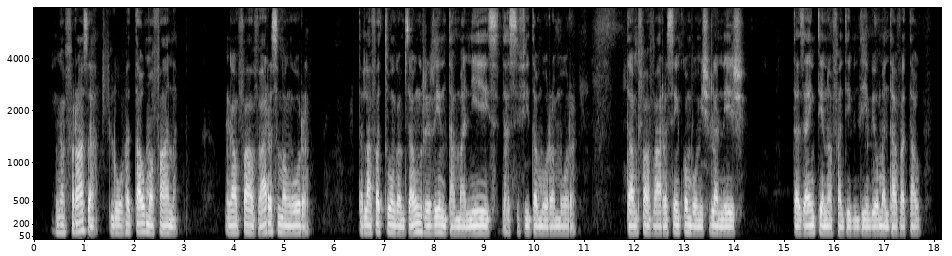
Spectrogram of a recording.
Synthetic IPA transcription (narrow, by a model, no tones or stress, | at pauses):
aŋɡamfransəiluɦat̪awmafanə | aŋɡamifaːvaɾəsimaŋoɾə | d̪̥alafət̪uŋɡamizawɲireɾinid̪amanizi̥d̪asivit̪amoɾamoɾə | d̪̥amifaːvaɾasiɲikuambomisilanezi̥ | d̪̥azajɲit̪enəfand̪ibind̪imbemand̪avat̪aw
